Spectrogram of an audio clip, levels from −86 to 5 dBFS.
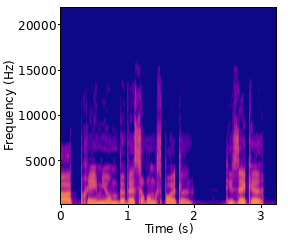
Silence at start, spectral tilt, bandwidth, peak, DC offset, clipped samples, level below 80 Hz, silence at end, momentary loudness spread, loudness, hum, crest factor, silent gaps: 0 s; -6.5 dB/octave; 13 kHz; -10 dBFS; under 0.1%; under 0.1%; -38 dBFS; 0.2 s; 8 LU; -26 LUFS; none; 14 dB; none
